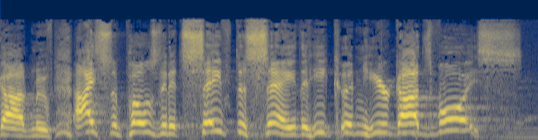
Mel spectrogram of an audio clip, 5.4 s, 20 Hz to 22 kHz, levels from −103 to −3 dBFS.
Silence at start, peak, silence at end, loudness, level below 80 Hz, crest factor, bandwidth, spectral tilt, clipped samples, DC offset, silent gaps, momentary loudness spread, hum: 0 s; -2 dBFS; 0.2 s; -18 LUFS; -68 dBFS; 16 dB; 12.5 kHz; -2 dB/octave; under 0.1%; under 0.1%; none; 9 LU; none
